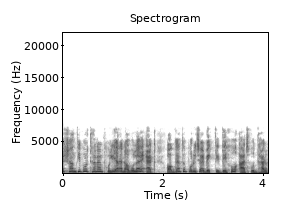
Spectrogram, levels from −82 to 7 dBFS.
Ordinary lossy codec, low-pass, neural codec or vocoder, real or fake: none; 7.2 kHz; codec, 16 kHz, 4 kbps, FreqCodec, larger model; fake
